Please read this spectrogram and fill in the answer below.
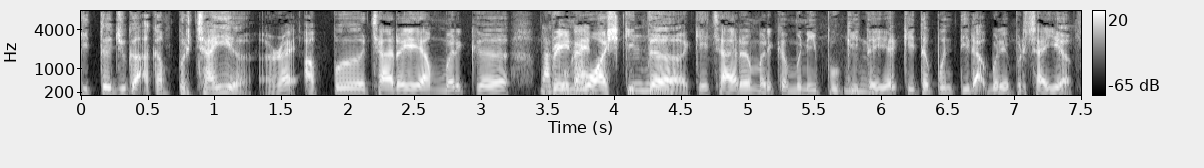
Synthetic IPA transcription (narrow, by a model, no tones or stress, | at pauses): kit̪əd͡ʒuɡaʔakanpərt͡ʃajə̰rajt̪̚ʔa̰pət͡ʃaɾəjaŋmə̃ɾekəbɾenwɔt͡ʃkit̪əoket͡ʃaɾəmə̃ɾekəmə̃nipukit̪əjakit̪əpʊnt̪ida̰ʔ̚bolɛhpərt͡ʃajə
